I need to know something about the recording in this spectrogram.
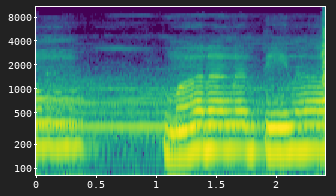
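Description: A solo voice singing a slow Tamil devotional song in long held notes. A held note ends shortly in; after a brief pause a new phrase begins about a second in, dipping in pitch and then settling on a sustained note.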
